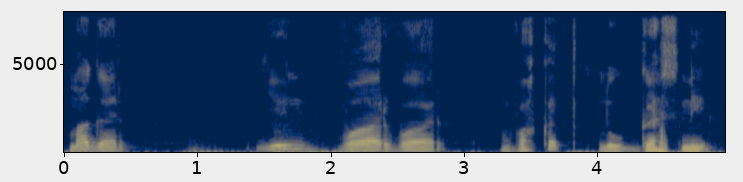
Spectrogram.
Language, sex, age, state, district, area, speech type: Kashmiri, male, 18-30, Jammu and Kashmir, Kupwara, rural, spontaneous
